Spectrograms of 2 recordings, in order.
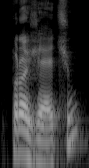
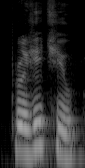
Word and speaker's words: projétil: Aqui, ó, projétil, a bala, né, a munição, ou projetil. Os dois estão corretos.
